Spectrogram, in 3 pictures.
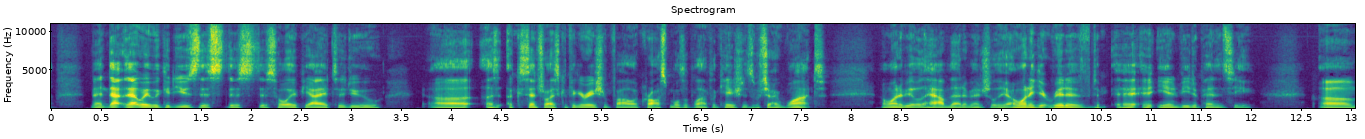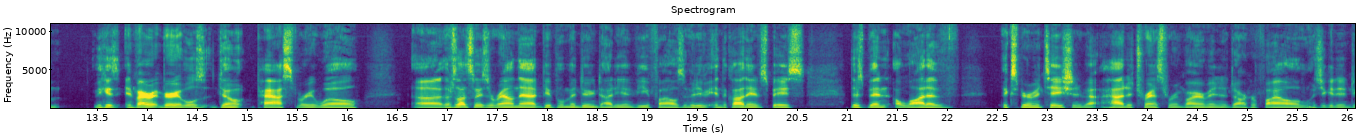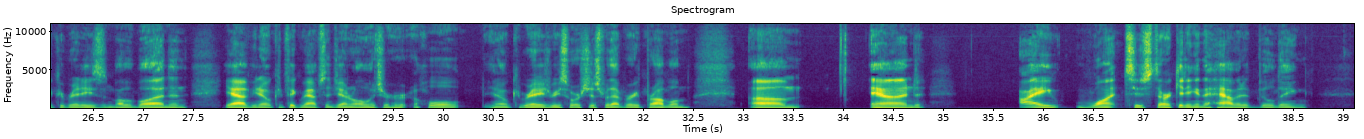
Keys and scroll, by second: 0.0-1.2 typing, 35.2-38.9 typing.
